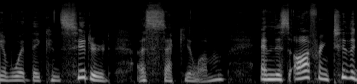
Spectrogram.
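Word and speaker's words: saeculum: AE c luu m which in English is pronounced seculum it's traditionally understood to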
